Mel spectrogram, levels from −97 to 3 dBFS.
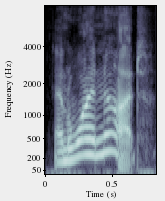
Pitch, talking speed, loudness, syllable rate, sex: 205 Hz, 215 wpm, -16 LUFS, 4.2 syllables/s, male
